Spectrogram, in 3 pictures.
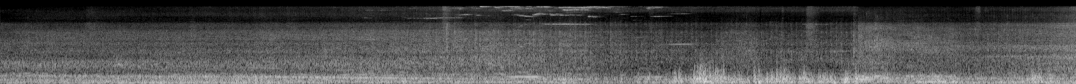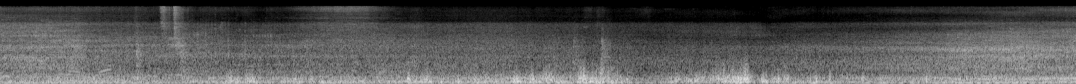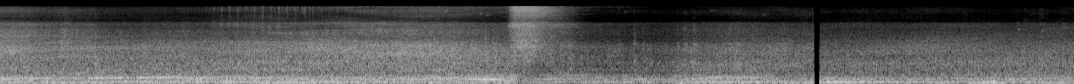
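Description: Road traffic: city buses and cars driving past, bus engines running with their pitch rising and falling. Two short air-brake hisses, one about midway and one near the end.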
